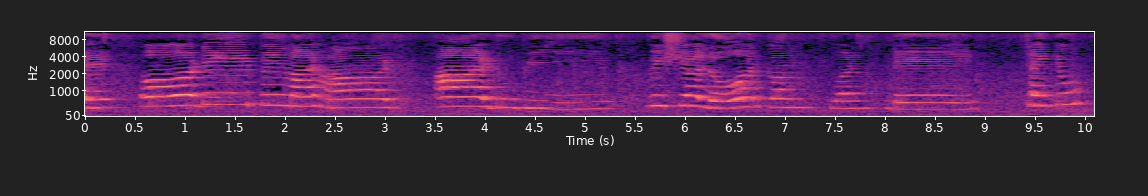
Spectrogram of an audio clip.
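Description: A young girl singing unaccompanied, holding long notes of a melody with short breaks between phrases.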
